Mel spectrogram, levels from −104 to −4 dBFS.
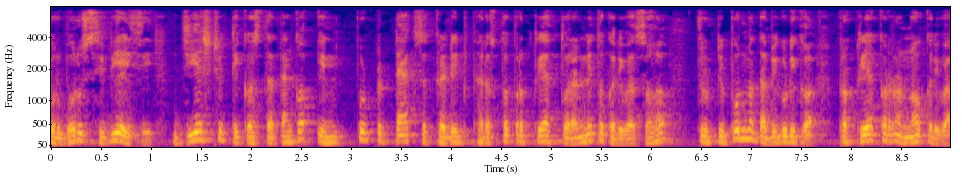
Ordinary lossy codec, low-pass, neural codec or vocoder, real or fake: none; 7.2 kHz; vocoder, 44.1 kHz, 128 mel bands, Pupu-Vocoder; fake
